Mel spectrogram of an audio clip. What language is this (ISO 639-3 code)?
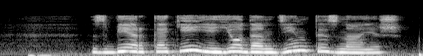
rus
